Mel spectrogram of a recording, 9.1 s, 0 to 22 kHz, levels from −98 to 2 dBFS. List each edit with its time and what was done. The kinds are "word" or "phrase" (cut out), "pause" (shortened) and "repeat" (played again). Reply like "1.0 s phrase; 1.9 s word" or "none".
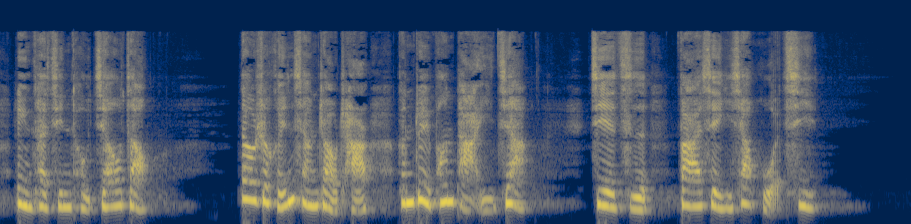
none

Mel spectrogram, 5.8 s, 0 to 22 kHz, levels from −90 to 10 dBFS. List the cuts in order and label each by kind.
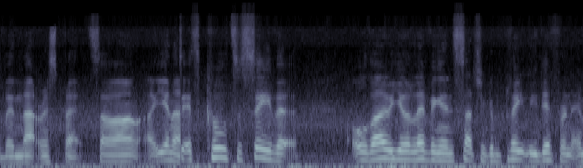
1.8 s word

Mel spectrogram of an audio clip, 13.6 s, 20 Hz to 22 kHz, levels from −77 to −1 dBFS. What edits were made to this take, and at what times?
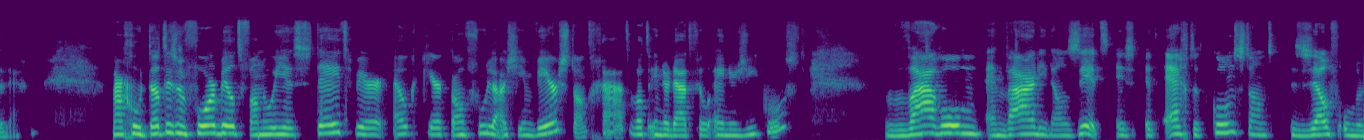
none

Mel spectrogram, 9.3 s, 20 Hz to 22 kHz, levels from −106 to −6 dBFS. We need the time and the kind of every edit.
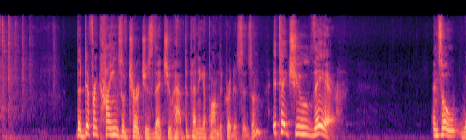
5.4 s pause

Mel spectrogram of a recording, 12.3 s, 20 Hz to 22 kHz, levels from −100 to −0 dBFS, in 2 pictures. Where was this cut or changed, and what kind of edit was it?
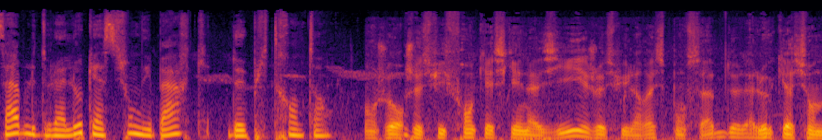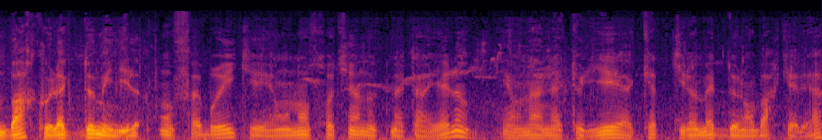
none

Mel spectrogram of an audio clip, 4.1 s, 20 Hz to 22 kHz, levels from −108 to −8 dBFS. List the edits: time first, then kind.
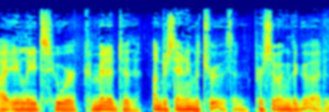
1.8 s pause

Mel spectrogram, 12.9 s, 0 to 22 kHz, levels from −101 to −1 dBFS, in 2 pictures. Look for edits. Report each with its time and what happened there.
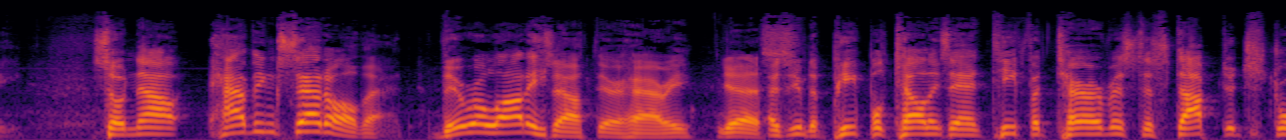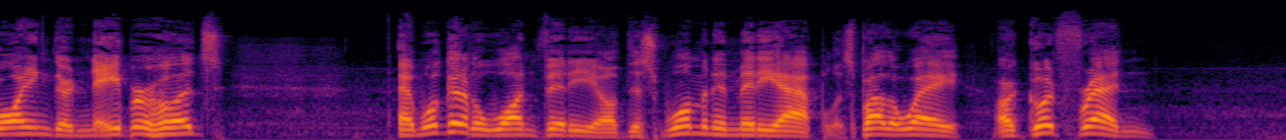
2.1 s pause; 2.7 s word; 4.0 s word; 4.7 s word; 8.8 s phrase; 11.3 s pause

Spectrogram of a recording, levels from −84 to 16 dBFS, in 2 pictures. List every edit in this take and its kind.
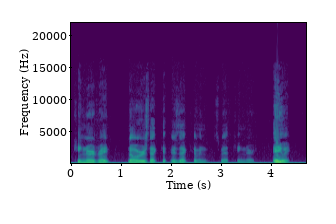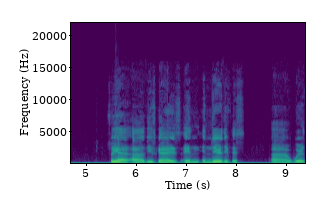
5.4 s word; 6.9 s word; 7.9 s word

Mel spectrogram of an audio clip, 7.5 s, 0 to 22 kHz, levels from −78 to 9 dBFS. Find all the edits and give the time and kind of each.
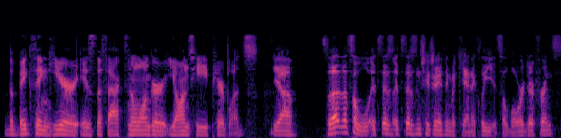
1.7 s phrase; 3.5 s pause; 5.2 s repeat

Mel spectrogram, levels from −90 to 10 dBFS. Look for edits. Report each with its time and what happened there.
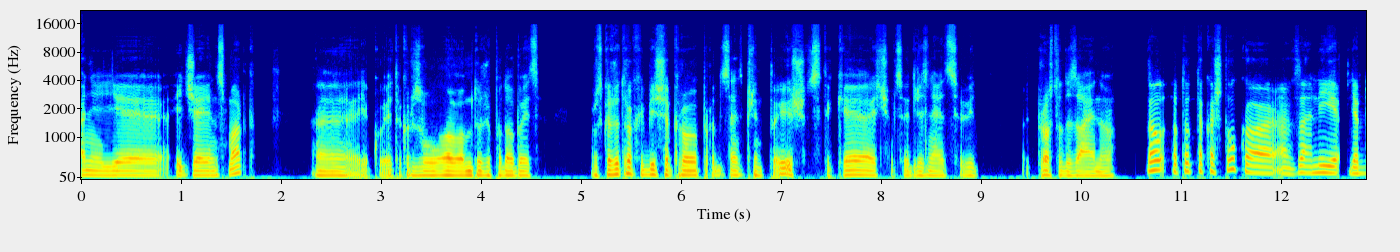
none

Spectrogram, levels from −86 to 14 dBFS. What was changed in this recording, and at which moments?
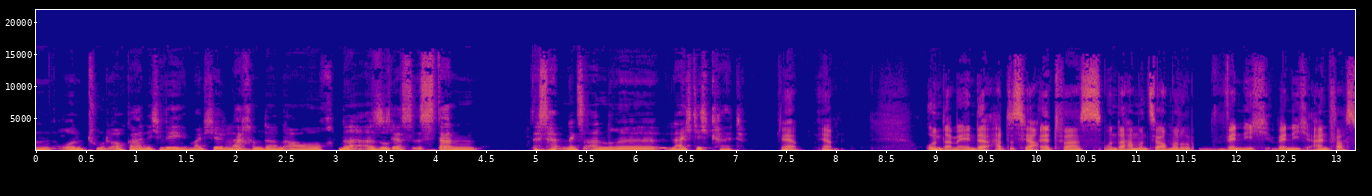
3.0 s word; 3.5 s word; 5.4 s word; 10.0 s word; 10.7 s word; 11.6 s word

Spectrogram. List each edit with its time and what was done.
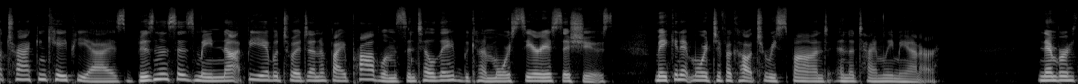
none

